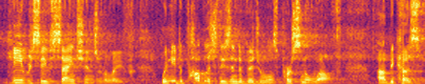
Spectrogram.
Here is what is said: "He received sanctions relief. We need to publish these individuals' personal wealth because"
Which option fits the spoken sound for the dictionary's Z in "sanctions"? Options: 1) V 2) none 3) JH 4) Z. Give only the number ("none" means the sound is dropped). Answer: 4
